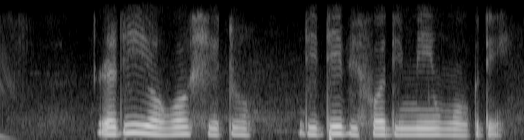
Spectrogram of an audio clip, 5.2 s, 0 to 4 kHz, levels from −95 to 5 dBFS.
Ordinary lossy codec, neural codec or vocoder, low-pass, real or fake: Opus, 32 kbps; none; 3.6 kHz; real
